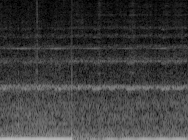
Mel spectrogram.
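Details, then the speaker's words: New Land Rover Defender after an off-road wash-off: thin, steady high squeal over a low engine rumble, caused by water on a pulley drive belt; it went away once the belt dried. "Turns out that that squealing noise was because there was water on a pulley belt, but it's dried off now and gone away, so don't need to worry about that."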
